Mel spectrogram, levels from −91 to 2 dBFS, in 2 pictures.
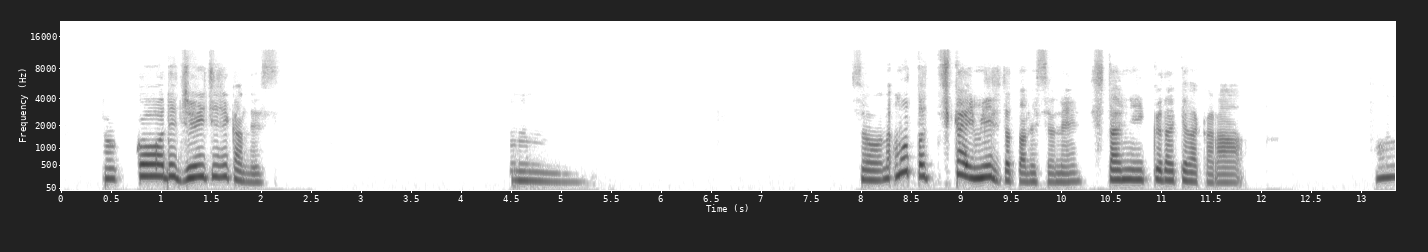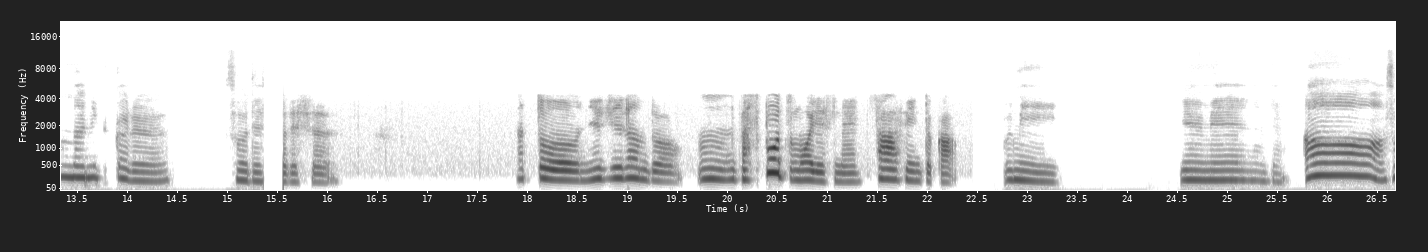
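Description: From 15.36 s to 22.65 s the input likely switched to a poorer device. After a 0.2 s silence, nothing above 4.3 kHz remains, so the speech turns dull and boxy, shifts level by a few decibels and gains faint new background noise.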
